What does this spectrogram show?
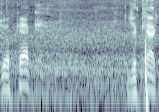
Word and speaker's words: Göcek: in the city of joke jake it's uh g o well right there g o c e k and the c in turkish is pronounced like a an english j j where the j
